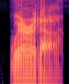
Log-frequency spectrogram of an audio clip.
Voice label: "waratah", American

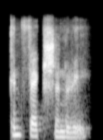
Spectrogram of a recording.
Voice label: "confectionery", Indian

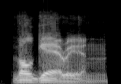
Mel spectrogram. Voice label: "vulgarian", British

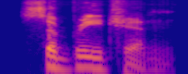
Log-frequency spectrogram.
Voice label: "subregion", American

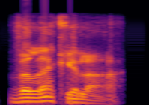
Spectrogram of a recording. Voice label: "vallecula", British

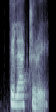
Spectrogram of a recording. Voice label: "Phylactery", Indian; Dictionary

